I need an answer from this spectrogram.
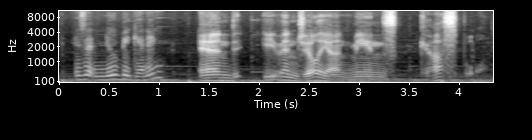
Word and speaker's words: Evangelion: And Evangelion means gospel. It's pronounced Evangelion, but let's go.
